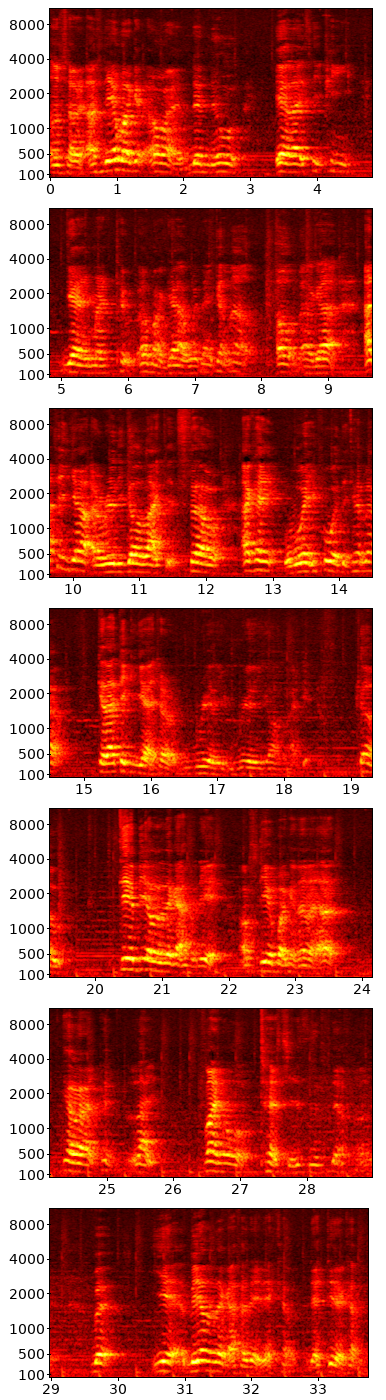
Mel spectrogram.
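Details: Adult man with cerebral palsy speaking in a video blog; dysarthric speech (cerebral palsy).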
